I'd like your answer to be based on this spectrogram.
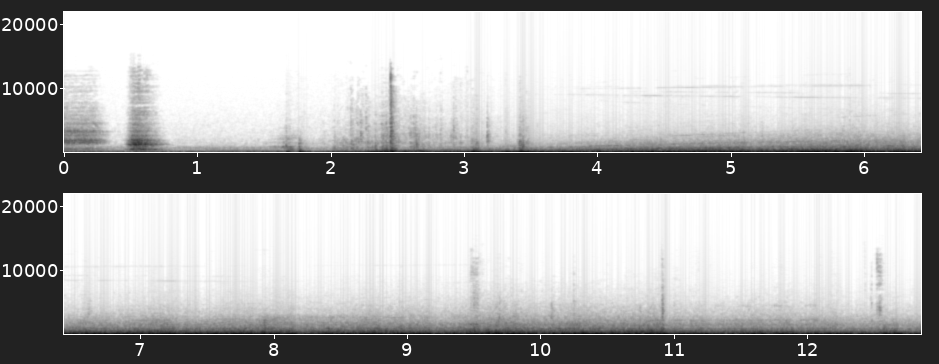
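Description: Tesla car launching hard from a standstill as the brake is released, a rising rush of road and wind noise building quickly after a few brief clicks and rustles inside the cabin.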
